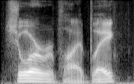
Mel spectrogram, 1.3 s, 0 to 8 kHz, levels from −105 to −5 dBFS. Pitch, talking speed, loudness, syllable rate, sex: 85 Hz, 135 wpm, -17 LUFS, 4.6 syllables/s, male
